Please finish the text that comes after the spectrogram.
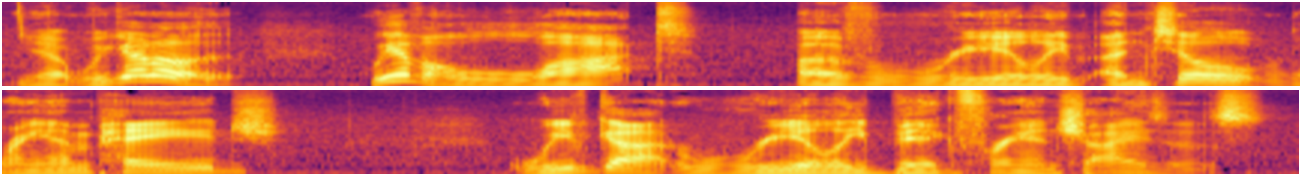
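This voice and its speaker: A man with a clean, resonant voice at an average male pitch. He co-hosts a podcast and talks in an easygoing, conversational way. His wording is informal, with the odd swear word. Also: lively intonation, takes it slowly. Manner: informal, occasionally profane. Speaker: podcast co-host. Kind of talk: casual podcast chat.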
